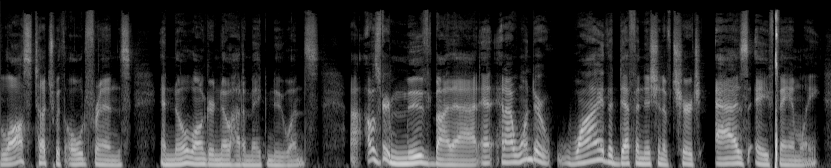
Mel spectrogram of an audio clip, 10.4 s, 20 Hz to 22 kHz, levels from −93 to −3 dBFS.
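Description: Damaged data in a compressed stream disrupts this speech twice. At 4.74 to 4.80 s, after "new ones I was" and before "moved by that", corrupt bytes cause the decoder to misread its frames and lose sync while hunting for the next valid header, producing a short chirp, squawk, click or hole. The same happens at 9.66 to 9.73 s, just after "definition of church as", leaving another brief disruption where clean decoded audio should be.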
